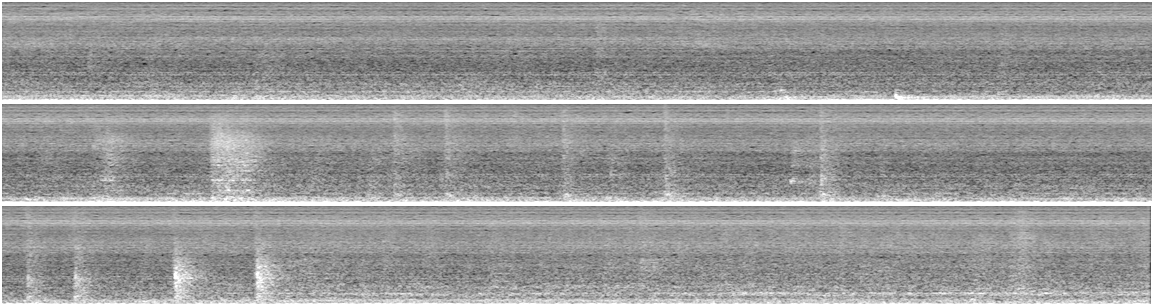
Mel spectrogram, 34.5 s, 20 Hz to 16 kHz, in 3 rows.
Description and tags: Recorded with Zoom N2 in a Post Service sorting facility. Letter sorting machine.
